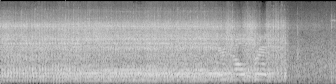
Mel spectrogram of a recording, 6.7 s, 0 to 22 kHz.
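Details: 1968 Evinrude 6 hp outboard with excessive play, running on choke tricks: buzzy, pulsing run about four beats a second that falters and drops away abruptly; rough, stumbling running.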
